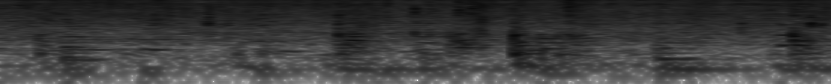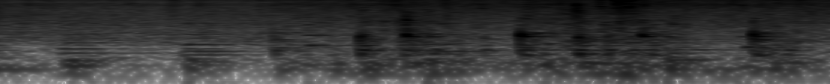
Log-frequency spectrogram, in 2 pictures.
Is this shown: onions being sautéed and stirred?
yes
